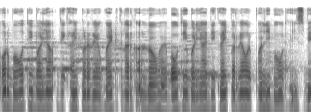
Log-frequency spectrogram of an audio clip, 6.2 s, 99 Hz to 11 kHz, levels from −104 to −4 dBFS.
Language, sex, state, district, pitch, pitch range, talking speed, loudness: Hindi, male, Bihar, Supaul, 110 Hz, 105-115 Hz, 240 wpm, -39 LUFS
